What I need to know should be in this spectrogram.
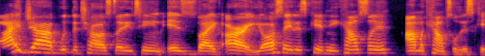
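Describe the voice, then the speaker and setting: Loud and very fast, a woman with a medium-pitched, bright, sharp tone speaks with lively intonation. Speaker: school social worker. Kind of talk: casual chat. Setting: live podcast stream.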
